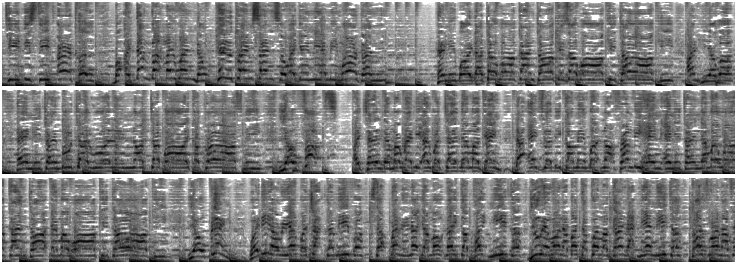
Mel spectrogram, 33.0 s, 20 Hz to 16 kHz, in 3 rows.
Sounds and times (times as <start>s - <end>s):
Music: 0.0s - 32.9s.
